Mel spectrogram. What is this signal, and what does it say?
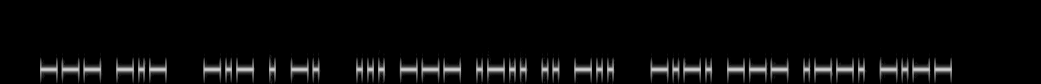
Morse code, heard as a keyed tone, about 22 wpm, 700 Hz. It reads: OK KEN SOLID COPY
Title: Practice QSO - Exchange 3 - More Info - 22wpm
